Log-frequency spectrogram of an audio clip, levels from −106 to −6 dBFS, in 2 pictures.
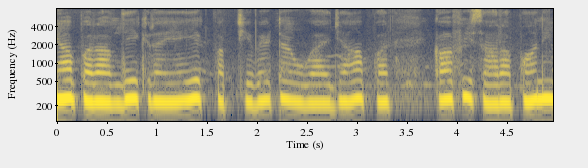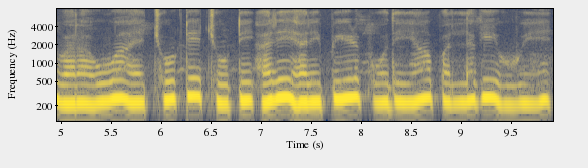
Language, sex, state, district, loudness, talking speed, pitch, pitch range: Hindi, female, Chhattisgarh, Balrampur, -14 LUFS, 175 wpm, 235 Hz, 225-255 Hz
